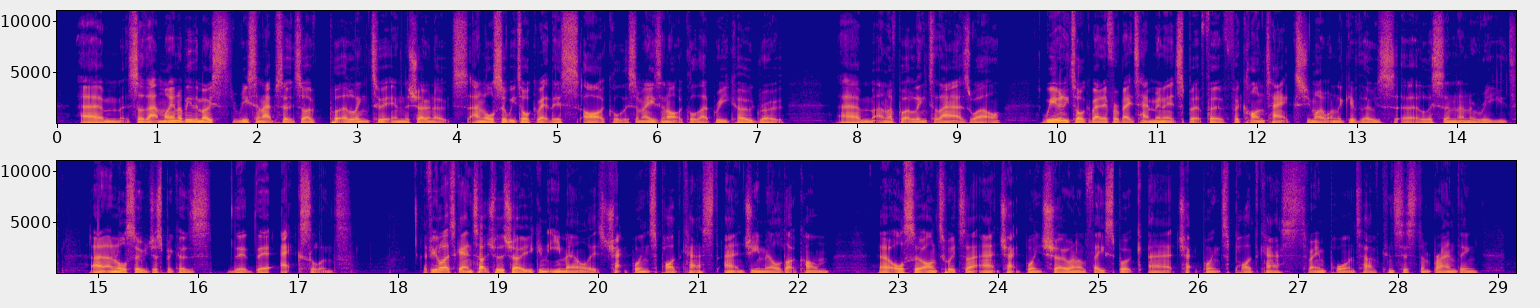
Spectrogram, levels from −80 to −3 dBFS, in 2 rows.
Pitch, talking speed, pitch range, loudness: 95 Hz, 230 wpm, 85-110 Hz, -24 LUFS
